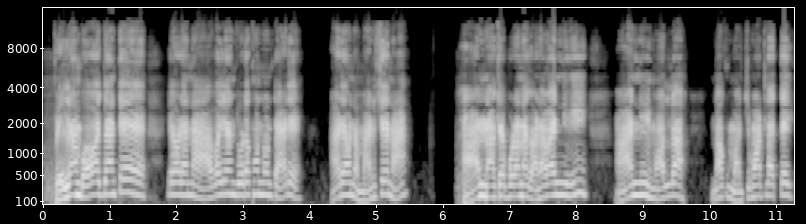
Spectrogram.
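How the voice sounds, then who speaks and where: A performer voicing a gruff old village grandfather in an animated comedy, blunt and chiding. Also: medium pitch, moderate pace, pauses often, no room sound, studio quality, lightly acted. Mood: scolding.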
